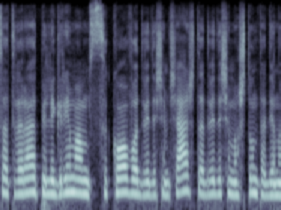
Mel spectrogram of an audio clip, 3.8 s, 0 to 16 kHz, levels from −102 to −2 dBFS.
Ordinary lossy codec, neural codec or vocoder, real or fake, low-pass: Opus, 64 kbps; none; real; 14.4 kHz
